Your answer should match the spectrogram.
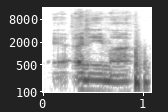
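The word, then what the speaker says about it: Ænima: like you know lateralis and undertoe and uh anema that's how it's pronounced um but I was never a tool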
